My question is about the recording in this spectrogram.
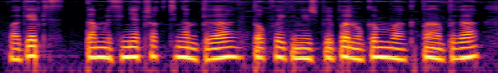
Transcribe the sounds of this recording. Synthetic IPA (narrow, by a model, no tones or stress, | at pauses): bakeɾki̥ | t̪amlaxiɲakʂakt͡ʃiŋɡant̪aɡat̪okfekiɲuʃpepalukambakt̪aŋt̪aɡa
